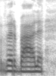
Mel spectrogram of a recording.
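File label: "verbale", Sardinian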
